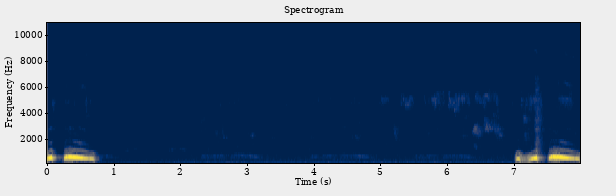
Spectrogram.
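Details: Female spotted dove cooing to stir newly kept males: soft hooting two-note phrases at the start and again about seven seconds later. Each note rises then falls, with long quiet gaps between the phrases.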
